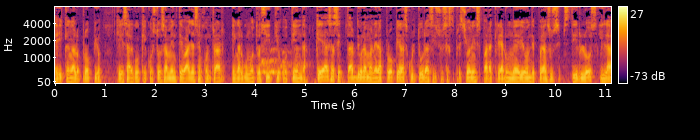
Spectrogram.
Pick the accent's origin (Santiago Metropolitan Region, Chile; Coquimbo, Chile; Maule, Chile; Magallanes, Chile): Magallanes, Chile; Punta Arenas; de Punta Arenas, soy artista callejero y artesano.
